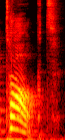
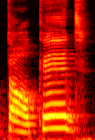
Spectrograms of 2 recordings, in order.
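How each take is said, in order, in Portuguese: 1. O final é um som de T curto e rápido. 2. O final é pronunciado de forma exagerada. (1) "como se fosse um T" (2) "Eu estou falando tão acentuado assim as coisas para vocês verem o final"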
